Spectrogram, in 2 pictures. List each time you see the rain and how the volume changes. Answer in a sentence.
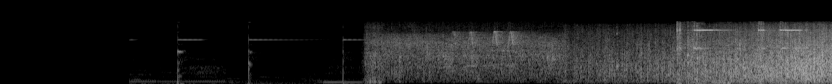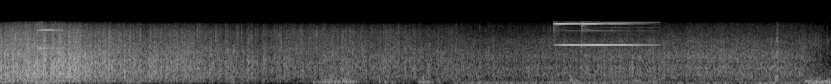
The rain can be heard from 3.6 to 16.5 s, getting louder then quieter.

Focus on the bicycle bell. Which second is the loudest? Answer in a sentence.
The loudest moment of the bicycle bell is at 14 seconds.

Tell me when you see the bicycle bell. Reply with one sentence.
The bicycle bell can be heard from 1.3 to 3.8 s, from 6.8 to 8.9 s and from 13.8 to 14.9 s.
